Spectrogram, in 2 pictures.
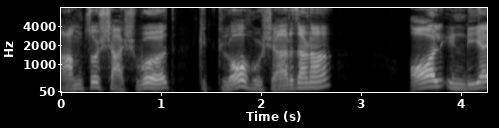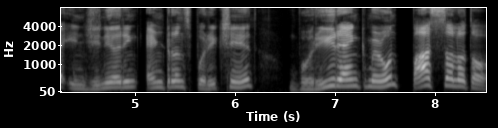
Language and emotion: Goan Konkani, happy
